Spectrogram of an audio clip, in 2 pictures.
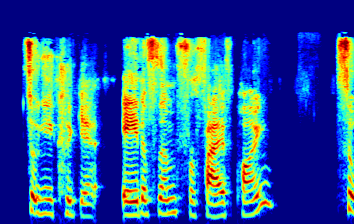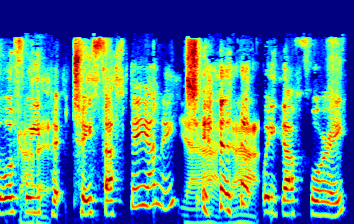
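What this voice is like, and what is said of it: Northern Irish Derry accent. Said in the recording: “you are in Northern Ireland ... I'm a Derry girl, an original Derry girl ... I'm obsessed with your accent”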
